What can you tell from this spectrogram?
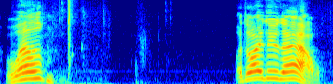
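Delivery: high, loud, exaggerated wondering; hammed-up bewilderment; puzzled hero. Hero at a loss in story.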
